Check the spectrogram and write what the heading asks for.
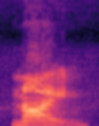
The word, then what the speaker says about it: nine: برضو نفس اللي حصل مع time و five. ايه اللي حصل؟ الإي في آخر الكلمة ما تنطقتش بس أثرت معايا على الحرف المتحرك اللي في النص اللي هو I خلته يتنطق باسمه.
